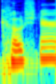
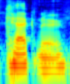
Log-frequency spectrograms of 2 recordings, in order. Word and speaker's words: Koechner: How is it David Kochner? Is that how you say it? I think it's Keckner. Keckner.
